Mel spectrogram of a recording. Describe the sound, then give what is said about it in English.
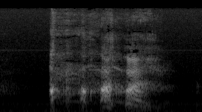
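A fairly loud burst of throat clearing with a few quick rough coughs strung together, lasting just over a second before falling quiet. “But excuse me while I clear my throat.”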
